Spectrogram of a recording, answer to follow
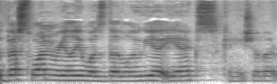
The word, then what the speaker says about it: Lugia: and the rare a Lugia EX full art so that was a awesome pull actually guys check this out pretty sure it's pronounced Lugia no it's Lugia so um there you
